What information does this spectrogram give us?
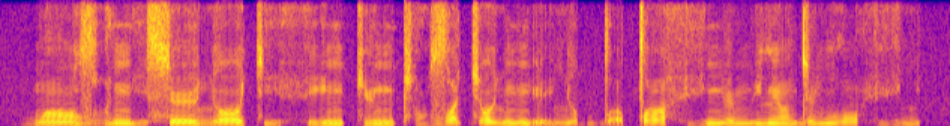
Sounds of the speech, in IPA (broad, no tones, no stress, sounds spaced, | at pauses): b ɔ̃ zˤ i̤ ɲ i̤ s ø ʎ ɔ c i̤ h i ɲ c y ɲ cʰ ɔ̤ zˤ i c ɔ ʎ ɲ ḛ ʎ ɔ b dˤ ə̰ tˤ a h e̤ ɲ ø m i lʲ ɔ̃ d ø ɲ ðˤ y h e̤ ʎ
